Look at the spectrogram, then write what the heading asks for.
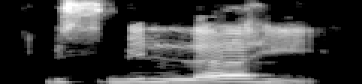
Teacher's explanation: Yang mana dia itu ketika ibtidak dari hamzah wasal tersebut dia diberi harokat fathah. Nah, kalau dia itu bersambung, hamzah wasalnya itu hilang. Jadi tidak dianggap gitu. Tertulis tapi tidak terbaca gitu.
